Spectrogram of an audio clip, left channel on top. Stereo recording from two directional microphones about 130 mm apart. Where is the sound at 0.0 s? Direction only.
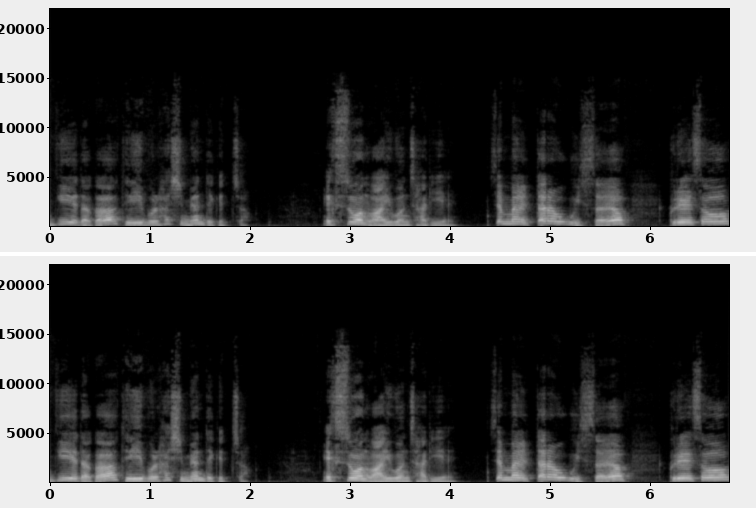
50° right (ahead or behind).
